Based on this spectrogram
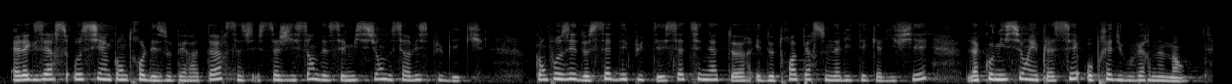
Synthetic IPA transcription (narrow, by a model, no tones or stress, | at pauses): ɛlɛɡzɛʁsosiɛ̃kɔ̃t̪χɔld̪ezɔpeʁat̪œʁsaʒisɑ̃d̪əsemisjɔ̃d̪əsɛʁvispyblikː | ɔ̃pozed̪əsɛt̪̚d̪epyt̪esɛt̪senat̪œʁed̪ət̪χwapɛʁsɔnalit̪ekalifjelakɔmisjɔ̃ɛplaseʔopχɛd̪yɡuvɛʁnəmɑ̃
